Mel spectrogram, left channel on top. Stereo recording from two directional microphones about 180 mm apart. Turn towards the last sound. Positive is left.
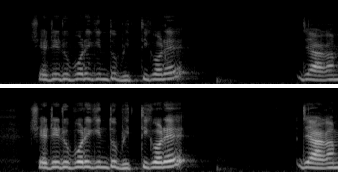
turn(degrees=-45)  # may be behind; listen again after turning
